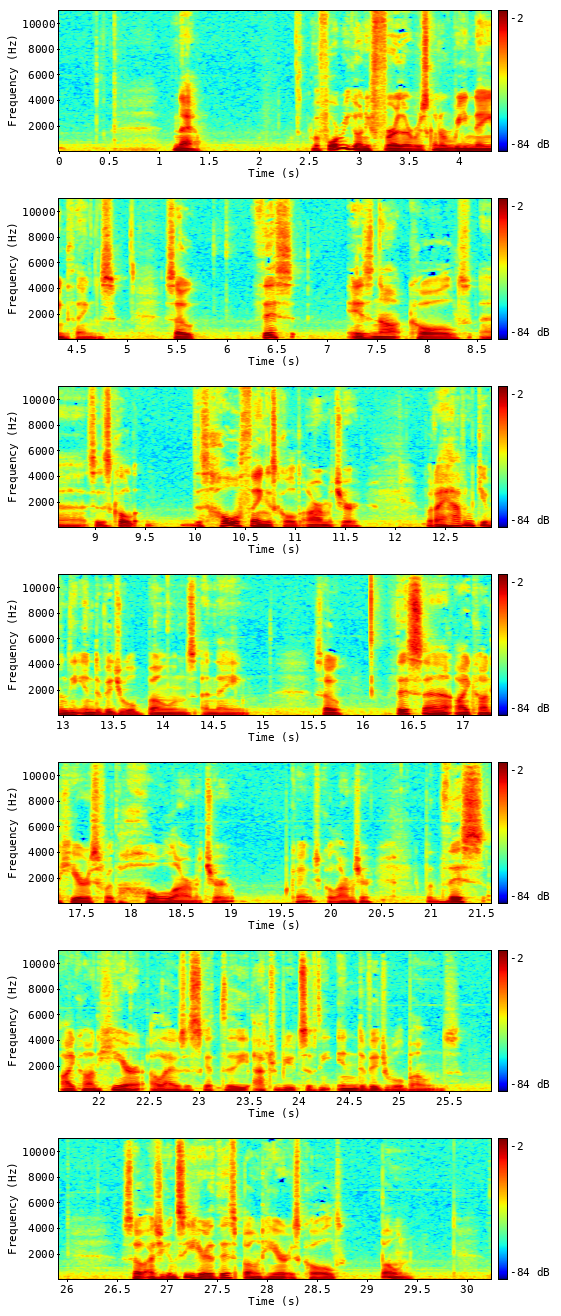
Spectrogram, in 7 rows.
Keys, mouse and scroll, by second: 5.9 click, 13.1 click, 14.0 click, 22.2 click.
